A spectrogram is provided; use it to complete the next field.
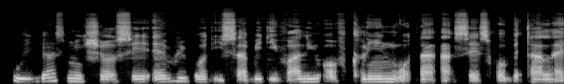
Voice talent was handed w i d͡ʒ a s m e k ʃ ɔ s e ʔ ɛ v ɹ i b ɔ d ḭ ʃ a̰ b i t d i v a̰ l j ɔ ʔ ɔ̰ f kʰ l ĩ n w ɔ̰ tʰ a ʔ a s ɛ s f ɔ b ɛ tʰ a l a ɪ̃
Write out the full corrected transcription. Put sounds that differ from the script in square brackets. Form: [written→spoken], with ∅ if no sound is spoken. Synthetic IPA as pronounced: w i d͡ʒ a s m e k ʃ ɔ s e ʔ ɛ v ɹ i b ɔ d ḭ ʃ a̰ b i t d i v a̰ l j [ɔ→u] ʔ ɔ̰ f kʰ l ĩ n w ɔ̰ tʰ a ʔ a s ɛ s f ɔ b ɛ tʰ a l a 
